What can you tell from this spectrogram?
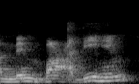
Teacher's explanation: اگلا حرف بے آنے کی وجہ سے یہ نون تبدیل ہو گیا ہے میم میں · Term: اقلاب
